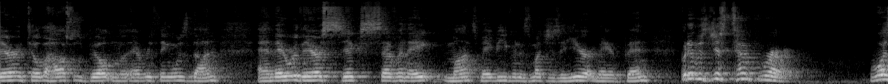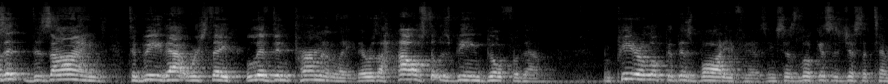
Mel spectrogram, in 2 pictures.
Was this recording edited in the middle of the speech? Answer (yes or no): no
